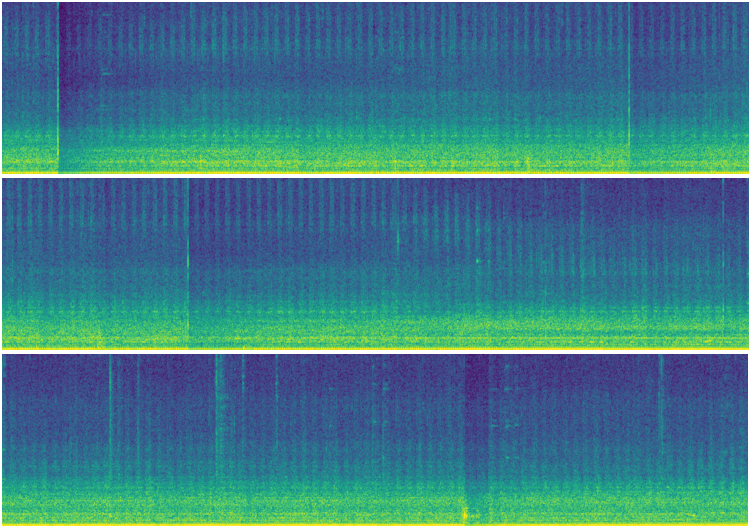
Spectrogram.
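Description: Diesel engine driving an old circular sawmill, running steadily at a low, even drone, with a few sharp clicks and knocks from the mill over it.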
